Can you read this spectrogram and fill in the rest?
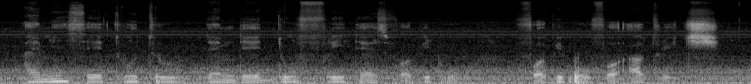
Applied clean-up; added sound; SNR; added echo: none; Engine; 7 dB; none.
